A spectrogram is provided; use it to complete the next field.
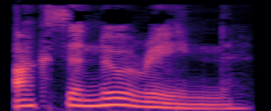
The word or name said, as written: oxyneurine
